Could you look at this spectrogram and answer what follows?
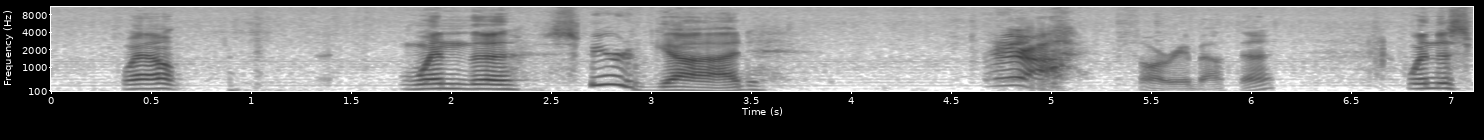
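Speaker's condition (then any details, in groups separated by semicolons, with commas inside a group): No condition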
